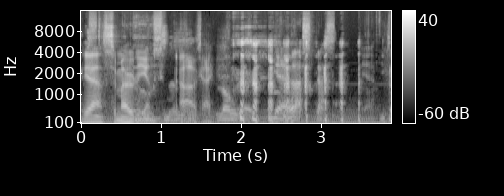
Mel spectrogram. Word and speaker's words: Simoleon: Simoleon. That's yes, not the Simoleon right pronunciation of it, though. Rico, come on, Rico. Yeah, that's not. It's Simoleon. Would you like to give us the correct? Yeah, Simoleon.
